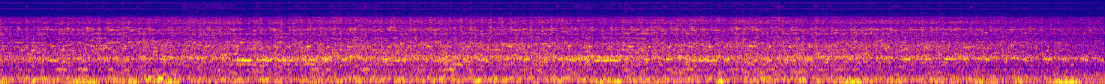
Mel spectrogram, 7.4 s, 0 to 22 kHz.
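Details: 1969 Mustang Mach 1, 124,000 miles, carbureted V8, cold start in snow: steady even fast idle with choke on, no misses or knocks while warming; good running car.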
